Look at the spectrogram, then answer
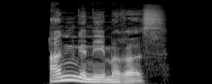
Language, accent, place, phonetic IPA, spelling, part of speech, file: German, Germany, Berlin, [ˈanɡəˌneːməʁəs], angenehmeres, adjective, De-angenehmeres.ogg
- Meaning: strong/mixed nominative/accusative neuter singular comparative degree of angenehm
